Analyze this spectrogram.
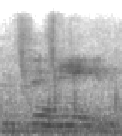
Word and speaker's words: Deneen: Deneen. Deneen. Like lean, mean, Deneen.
